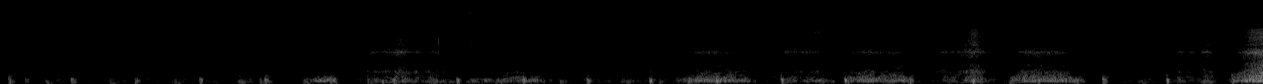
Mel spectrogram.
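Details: Heavy breathing and fast heartbeat after doing many jumping jacks; fast, rapid thumping heartbeat with deep, loud breaths about 30 a minute after exertion.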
